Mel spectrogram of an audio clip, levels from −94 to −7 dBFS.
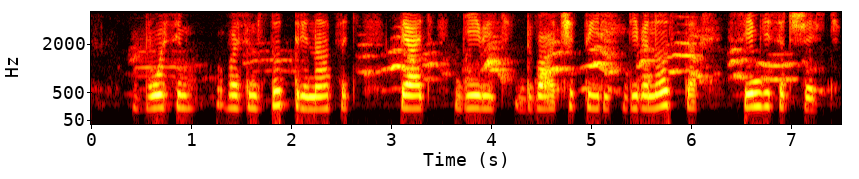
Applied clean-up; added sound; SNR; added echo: none; none; none; none.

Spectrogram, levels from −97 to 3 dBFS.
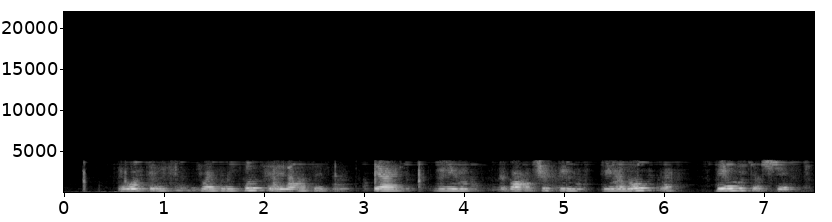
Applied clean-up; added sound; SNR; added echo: neural mask model DeepFilterNet 3.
